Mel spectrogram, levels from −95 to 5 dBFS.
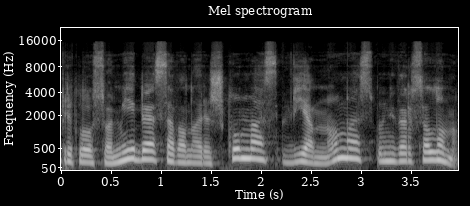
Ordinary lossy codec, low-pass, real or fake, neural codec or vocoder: Opus, 32 kbps; 14.4 kHz; fake; codec, 44.1 kHz, 3.4 kbps, Pupu-Codec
